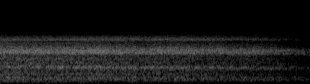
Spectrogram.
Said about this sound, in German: Durch die Nase ein, durch den Mund aus, auf halbem Weg der Ausatmung den Mund schließen, dieses Rauschen in der Kehle aber stehen lassen.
